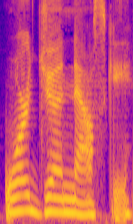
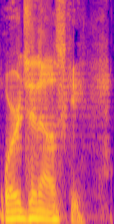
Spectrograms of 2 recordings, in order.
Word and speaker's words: Wojnarowski: Before we dive into that, it's four syllables. Wojnarowski. – Wojnarowski.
